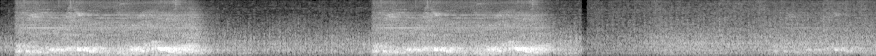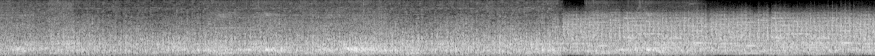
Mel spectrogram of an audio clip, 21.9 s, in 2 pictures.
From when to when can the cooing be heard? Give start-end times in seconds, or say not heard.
0.1-2.5, 4.6-6.8, 9.7-11.5, 13.4-15.8, 18.2-19.8.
